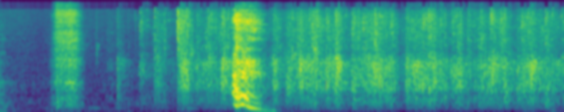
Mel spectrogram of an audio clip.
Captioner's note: audience applauds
